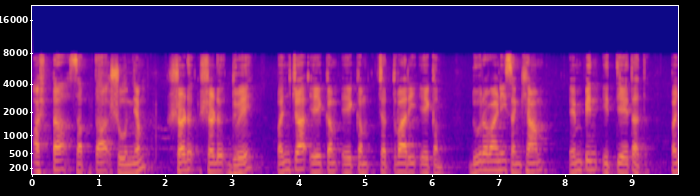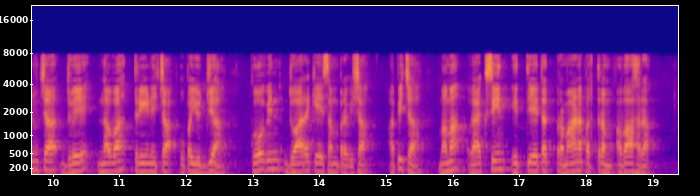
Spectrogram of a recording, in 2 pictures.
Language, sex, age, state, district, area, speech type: Sanskrit, male, 30-45, Karnataka, Dakshina Kannada, rural, read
